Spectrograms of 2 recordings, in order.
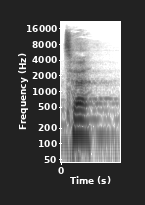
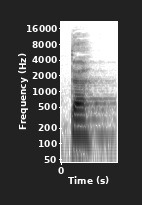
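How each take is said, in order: First: The t is released with a whistling hiss. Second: The t is released cleanly without any hiss. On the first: The speaker calls it wrong. "Do not do it with a whistling sound like" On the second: The speaker calls it right. "That's wrong"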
